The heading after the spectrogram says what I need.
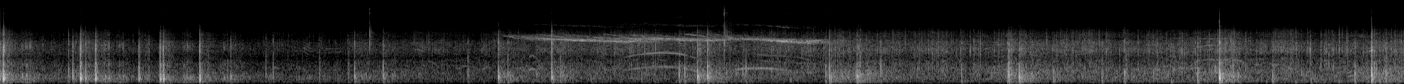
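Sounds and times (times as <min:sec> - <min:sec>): fireworks bangs and pops: 0:00.0 - 0:14.0
high wavering firework whistle: 0:04.9 - 0:08.8, 0:11.6 - 0:14.0.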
